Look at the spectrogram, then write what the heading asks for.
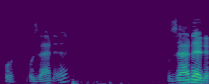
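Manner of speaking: soft, hesitant wondering to himself; tentative low-volume question; hushed questioning. Retold or imitated. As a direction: quietly puzzle over it, barely voiced. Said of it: "I kind of questioned, I was like".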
